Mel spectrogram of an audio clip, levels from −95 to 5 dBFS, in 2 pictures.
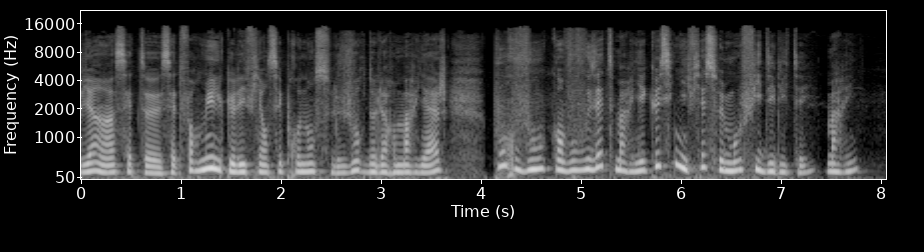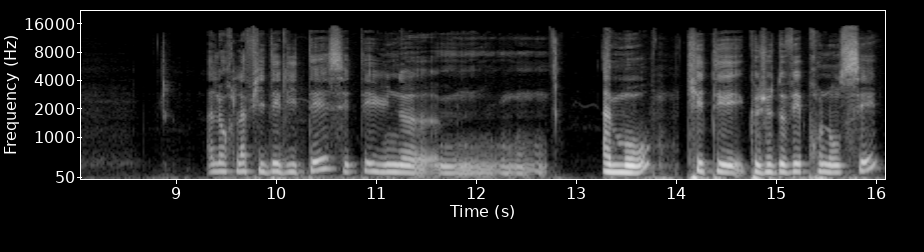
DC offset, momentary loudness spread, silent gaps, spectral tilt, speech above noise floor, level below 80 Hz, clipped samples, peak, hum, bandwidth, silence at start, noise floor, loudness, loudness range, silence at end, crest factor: under 0.1%; 15 LU; none; -6 dB/octave; 42 dB; -38 dBFS; under 0.1%; -4 dBFS; none; 15.5 kHz; 0 s; -63 dBFS; -21 LUFS; 8 LU; 0.1 s; 18 dB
